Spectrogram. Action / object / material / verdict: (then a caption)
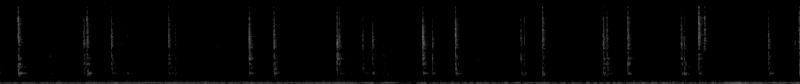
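tap / aluminum drink can / aluminum / none. Long nails tap along the side of a tall AriZona aluminum drink can resting on a wooden surface, making about 20 sharp, bright metallic ticks at an uneven pace. Each tap dies away almost instantly over a quiet, steady low hum.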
